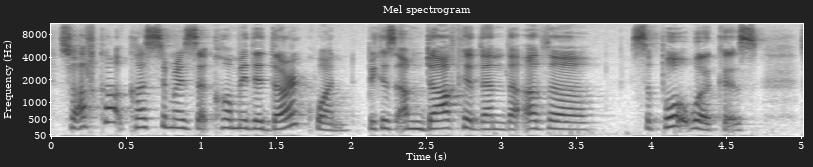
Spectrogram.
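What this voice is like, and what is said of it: Slight non-native English accent. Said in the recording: “I am speaking English with an accent. That's it. A small, different accent.”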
